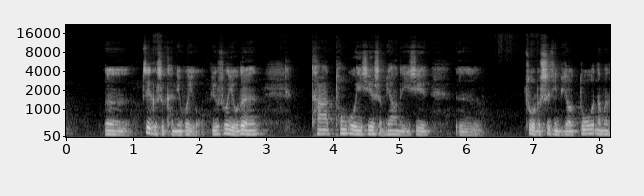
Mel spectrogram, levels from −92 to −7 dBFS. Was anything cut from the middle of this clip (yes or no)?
no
